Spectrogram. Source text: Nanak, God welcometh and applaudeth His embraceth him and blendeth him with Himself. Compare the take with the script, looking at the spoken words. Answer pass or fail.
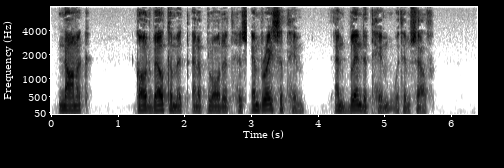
pass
